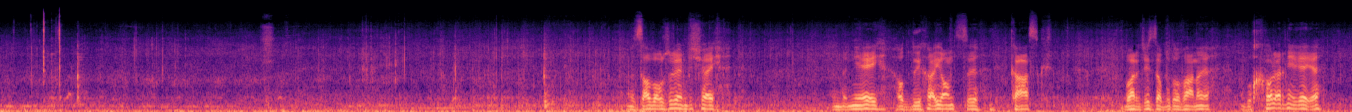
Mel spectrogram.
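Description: Bicycle tyres crunch and rumble over a gravel track.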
